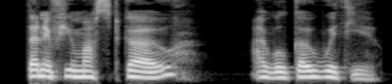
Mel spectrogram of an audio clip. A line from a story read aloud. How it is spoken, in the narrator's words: he said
